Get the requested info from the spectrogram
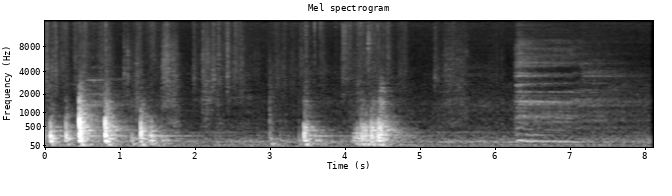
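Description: Several sharp metal knocks as heavy steel shop equipment is set down and shifted against the axle in the first couple of seconds, followed by a man's short breaths and grunts of effort.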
